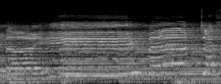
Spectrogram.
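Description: A woman singing solo, holding sustained notes with vibrato and sliding between pitches.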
